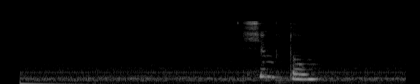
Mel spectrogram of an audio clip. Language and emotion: Russian, sad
